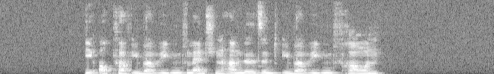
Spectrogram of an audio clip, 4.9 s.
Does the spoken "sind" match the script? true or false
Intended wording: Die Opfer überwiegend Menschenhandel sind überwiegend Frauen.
true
